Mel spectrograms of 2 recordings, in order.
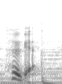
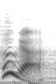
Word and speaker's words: hygge: And that word is huga. Now, it's spelled like this, so you would be forgiven to not think that it's actually pronounced huga.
